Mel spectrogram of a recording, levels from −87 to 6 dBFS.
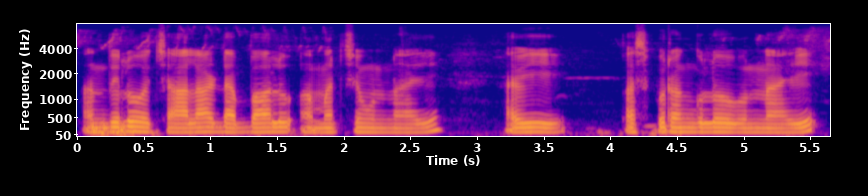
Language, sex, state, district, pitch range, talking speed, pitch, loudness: Telugu, male, Telangana, Mahabubabad, 115-120 Hz, 95 wpm, 115 Hz, -19 LUFS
